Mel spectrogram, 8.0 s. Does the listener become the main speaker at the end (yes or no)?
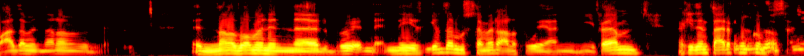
no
